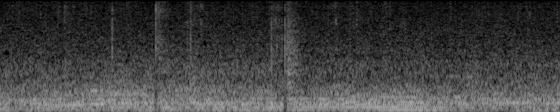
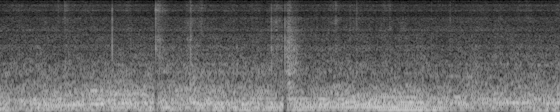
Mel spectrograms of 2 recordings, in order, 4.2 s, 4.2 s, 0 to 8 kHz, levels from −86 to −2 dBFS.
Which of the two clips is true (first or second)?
first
